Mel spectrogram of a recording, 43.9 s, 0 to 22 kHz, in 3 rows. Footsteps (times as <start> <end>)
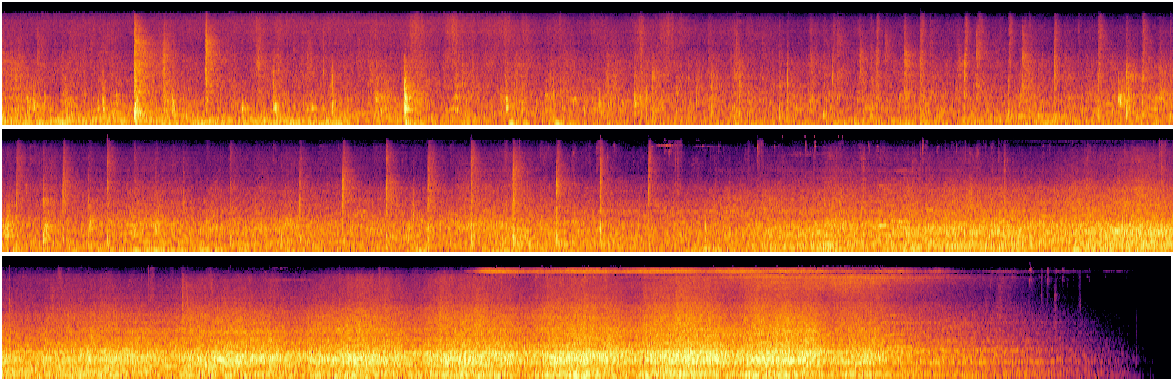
24.8 42.9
